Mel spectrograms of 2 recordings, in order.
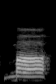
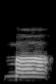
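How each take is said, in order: Both takes have the same delivery.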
